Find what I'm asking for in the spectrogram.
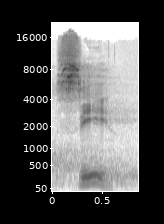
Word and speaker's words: C: C auf Englisch spricht man aus, sie.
